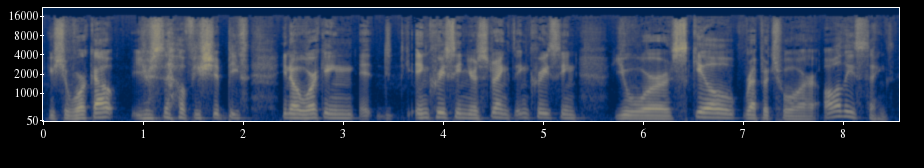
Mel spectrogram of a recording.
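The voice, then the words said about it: Frustrated, exasperated tone. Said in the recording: “you're hearing my voice is frustration”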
